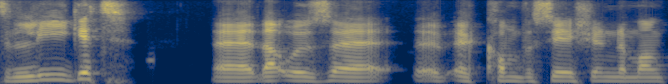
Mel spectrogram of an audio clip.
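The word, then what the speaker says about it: Legette: It's Leggett. That was a conversation among Panthers fans because Roger Goodell pronounced it Leggett, and everyone laughed at him, saying that it was wrong.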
